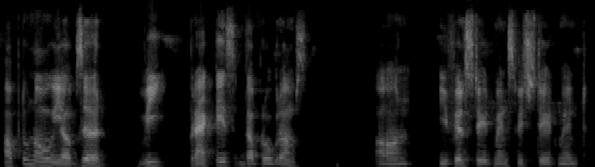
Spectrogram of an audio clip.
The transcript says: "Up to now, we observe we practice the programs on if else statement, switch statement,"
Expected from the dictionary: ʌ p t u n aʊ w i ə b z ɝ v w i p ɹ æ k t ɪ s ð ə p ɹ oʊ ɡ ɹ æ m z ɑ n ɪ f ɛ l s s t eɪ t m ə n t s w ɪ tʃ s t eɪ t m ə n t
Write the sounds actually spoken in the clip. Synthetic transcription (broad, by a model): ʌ p t u n aʊ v i ə b z ɝ v i p ɹ æ k t ɪ s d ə p ɹ oʊ ɡ ɹ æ m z ɑ n ɪ f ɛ l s s t eɪ t m ə n t s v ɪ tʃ s t eɪ t m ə n t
